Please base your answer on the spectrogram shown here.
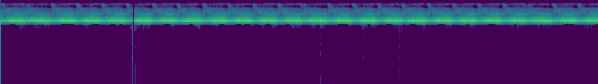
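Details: Crickets chirping on a peaceful summer night in a meadow on a farm under a full moon: a steady high-pitched trill pulsing about four times a second, even and unbroken, with no other sounds.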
